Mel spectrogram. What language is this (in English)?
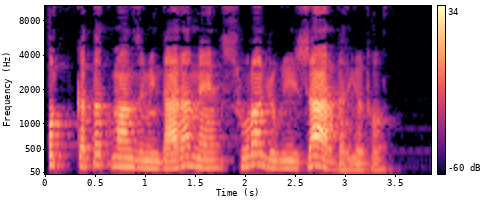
Gujari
